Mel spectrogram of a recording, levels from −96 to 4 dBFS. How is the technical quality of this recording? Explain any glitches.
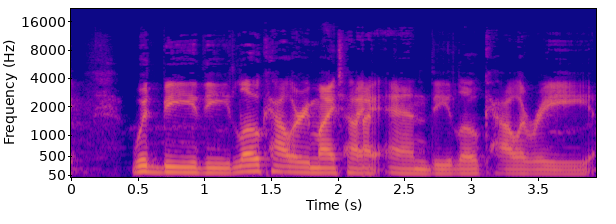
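The recording has one glitch. Frames out of order occur from 2.15 to 2.26 s, just before "and the". Two neighbouring runs of coded audio, each about 46 ms and consistent with two frames apiece, were decoded in swapped order. That stretch plays with its halves exchanged, giving a brief garbled flutter with no time lost.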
